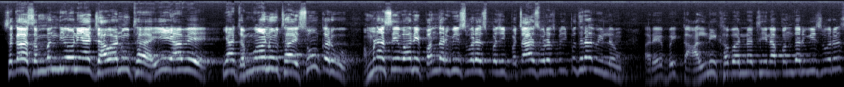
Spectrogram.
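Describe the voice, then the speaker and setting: This man's voice is very high-pitched and a bit bright. A religious preacher, he gives a devotional discourse, telling stories and acting out quoted prayers and dialogue. The recording has a long hall reverb.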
